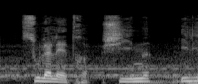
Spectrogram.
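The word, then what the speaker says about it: שין: 21e lettre, Shin, comme S. Cette lettre peut se prononcer S comme serpent ou CH comme chat.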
